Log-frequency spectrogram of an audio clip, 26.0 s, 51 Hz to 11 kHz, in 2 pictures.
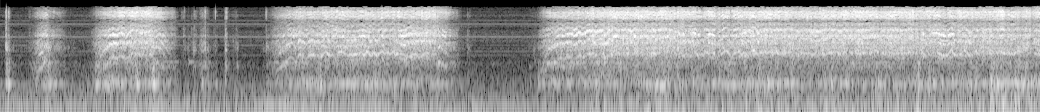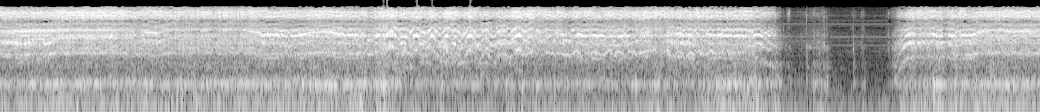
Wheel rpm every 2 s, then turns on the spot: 40, 50, 150, 80, 210, 230, 220, 220, 220, 200, 210, 100, 130.
22-24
